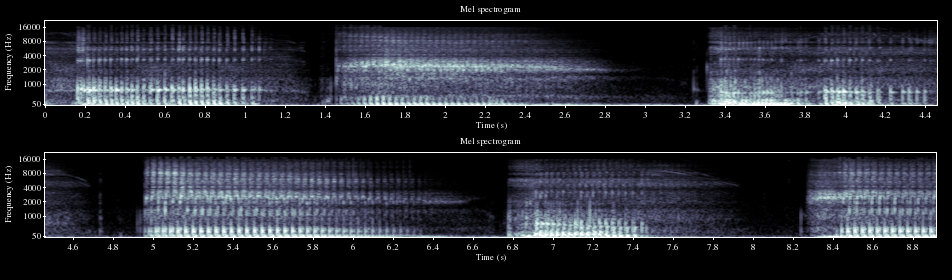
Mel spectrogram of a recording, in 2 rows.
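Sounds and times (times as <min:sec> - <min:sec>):
creature snoring asleep on a tree branch in the sun: 0:00.0 - 0:08.9.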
